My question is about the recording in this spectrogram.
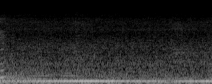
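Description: Steady low machine hum at a constant pitch, with a faint hiss above it.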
